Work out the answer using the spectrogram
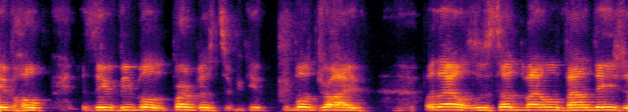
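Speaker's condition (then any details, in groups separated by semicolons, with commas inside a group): Brain injury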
